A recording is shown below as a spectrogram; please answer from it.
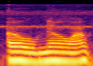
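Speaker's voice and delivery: usual speaking voice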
